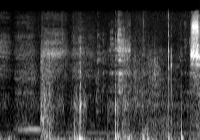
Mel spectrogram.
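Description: Handling noise from a corded handheld microphone being passed between people: a few faint scattered knocks and rubs.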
